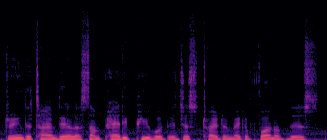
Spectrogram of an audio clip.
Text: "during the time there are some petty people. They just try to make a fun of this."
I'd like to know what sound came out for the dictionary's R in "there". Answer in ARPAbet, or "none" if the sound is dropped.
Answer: L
